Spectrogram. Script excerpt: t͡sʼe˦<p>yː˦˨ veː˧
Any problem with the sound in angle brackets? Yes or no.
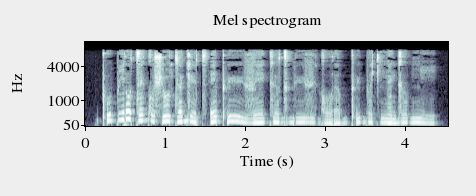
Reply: yes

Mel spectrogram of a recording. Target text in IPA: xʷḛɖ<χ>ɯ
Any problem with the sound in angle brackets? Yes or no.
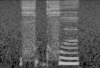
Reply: yes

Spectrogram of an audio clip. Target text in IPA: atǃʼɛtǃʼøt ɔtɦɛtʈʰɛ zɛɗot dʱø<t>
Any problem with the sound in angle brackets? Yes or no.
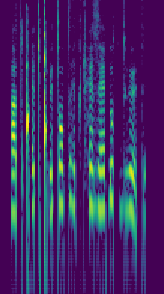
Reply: no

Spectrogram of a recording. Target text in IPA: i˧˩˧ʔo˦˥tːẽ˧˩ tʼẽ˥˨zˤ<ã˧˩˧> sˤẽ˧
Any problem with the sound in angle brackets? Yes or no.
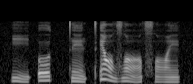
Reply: no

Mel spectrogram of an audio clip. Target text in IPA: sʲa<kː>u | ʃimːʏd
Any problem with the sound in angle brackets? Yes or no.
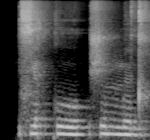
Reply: no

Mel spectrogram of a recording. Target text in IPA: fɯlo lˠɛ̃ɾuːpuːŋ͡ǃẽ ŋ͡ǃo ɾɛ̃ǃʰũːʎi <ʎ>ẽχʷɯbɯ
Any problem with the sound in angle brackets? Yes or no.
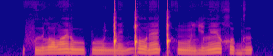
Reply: yes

